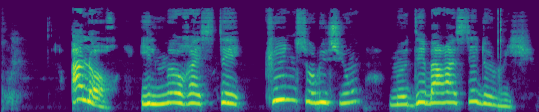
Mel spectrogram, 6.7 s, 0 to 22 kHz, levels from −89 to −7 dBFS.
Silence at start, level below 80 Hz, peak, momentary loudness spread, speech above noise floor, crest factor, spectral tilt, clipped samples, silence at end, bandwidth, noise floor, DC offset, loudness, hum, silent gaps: 0.9 s; -68 dBFS; 0 dBFS; 14 LU; 41 dB; 16 dB; -3 dB/octave; under 0.1%; 0.15 s; 16.5 kHz; -57 dBFS; under 0.1%; -16 LUFS; none; none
